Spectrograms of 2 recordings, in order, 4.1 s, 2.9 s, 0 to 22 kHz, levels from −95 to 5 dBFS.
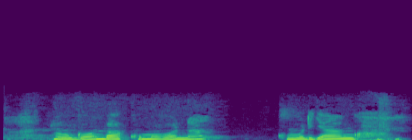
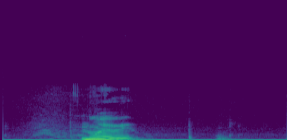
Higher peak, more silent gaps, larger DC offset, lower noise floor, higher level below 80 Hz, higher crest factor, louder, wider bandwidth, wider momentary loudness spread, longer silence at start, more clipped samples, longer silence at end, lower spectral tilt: first, -6 dBFS vs -14 dBFS; neither; neither; first, -71 dBFS vs -51 dBFS; about the same, -58 dBFS vs -60 dBFS; about the same, 14 dB vs 18 dB; first, -18 LUFS vs -29 LUFS; first, 4.8 kHz vs 4.2 kHz; second, 14 LU vs 26 LU; second, 0.2 s vs 0.8 s; neither; second, 0.1 s vs 0.65 s; about the same, -10 dB/octave vs -9.5 dB/octave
